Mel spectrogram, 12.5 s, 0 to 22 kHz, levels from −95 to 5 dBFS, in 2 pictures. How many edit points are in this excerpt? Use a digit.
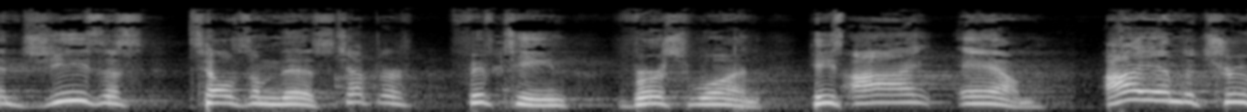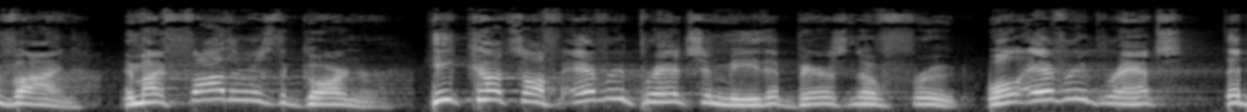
6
